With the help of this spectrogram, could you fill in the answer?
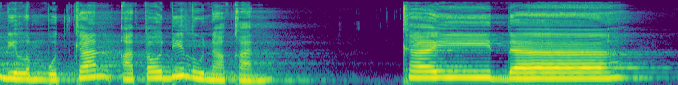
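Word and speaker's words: كَيْدًا: Da jika berhenti hukumnya mad iwad, karena ada harokat tanwin fathah yang diwaqafkan. Cara bacanya tanwinnya diganti dengan bunyi fathah saja ya. Jadi tidak ada bunyi n-nya, lalu panjangkan 2 harokat.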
